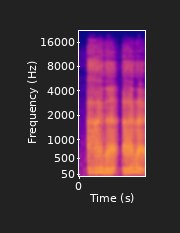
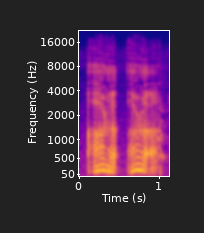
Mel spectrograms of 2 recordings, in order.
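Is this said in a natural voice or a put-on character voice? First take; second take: natural; put-on. First: It is said in an ordinary, natural voice. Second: It is said in a put-on character voice.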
